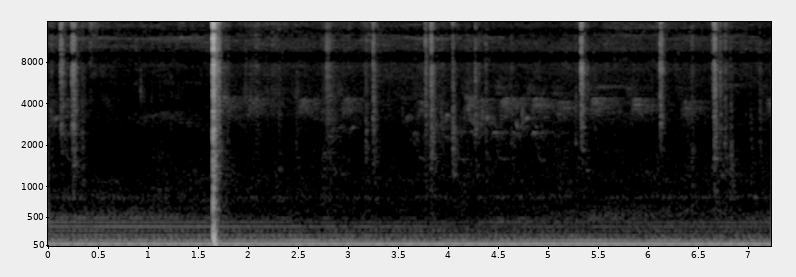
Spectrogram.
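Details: Ford Transit idling: steady low rumble broken by a single sharp pop. Popping noise, cause unknown.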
